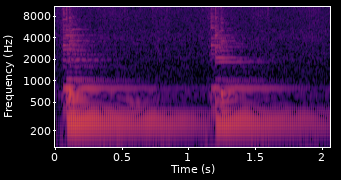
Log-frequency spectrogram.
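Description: Ukulele strummed twice, about a second apart, each chord left to ring and fade.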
